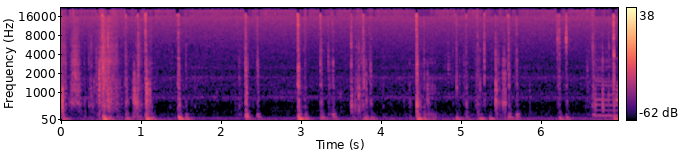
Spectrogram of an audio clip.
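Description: Typing on a computer keyboard while entering an email address: a steady run of close, sharp key taps with uneven rhythm and a few louder clicks, no voices.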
